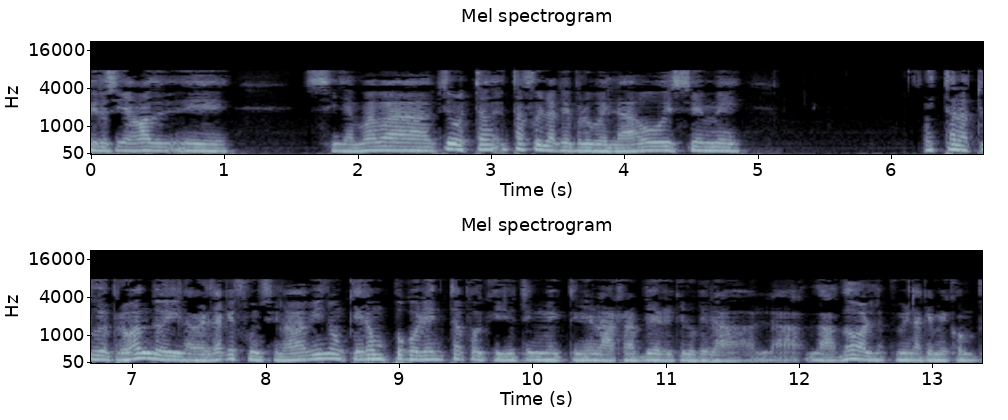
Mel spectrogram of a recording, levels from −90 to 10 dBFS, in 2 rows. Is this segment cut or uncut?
uncut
